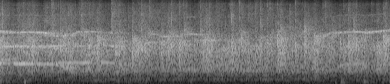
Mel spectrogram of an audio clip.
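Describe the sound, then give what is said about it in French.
Steady, dense audience applause for a man the host asks them to applaud, filling the whole stretch, a loud continuous wash of clapping hands with a few faint whistles rising above it. “Applaudissez-le.”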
